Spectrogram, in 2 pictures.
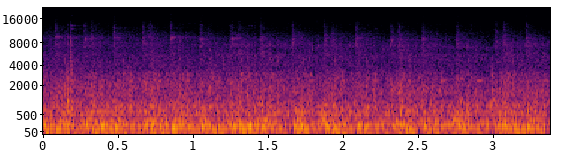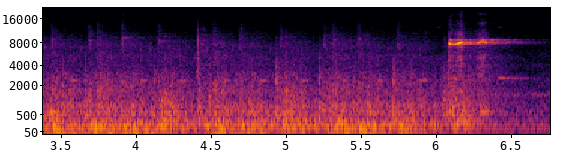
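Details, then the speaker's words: Circa-1970 sand rail, 2.2L engine with dual 44 IDF carburetors, revived from sitting and warm: lumpy, uneven idle with dropped beats, one cylinder not running, sharp pop backfiring through the carb; valves probably bad. Misfire with carburetor backfire. "so she'll run she'll idle she'll ref fire kind of backfired out of that carb so valves are bad probably"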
